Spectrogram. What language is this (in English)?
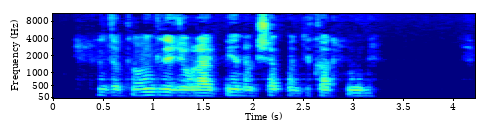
Pashto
